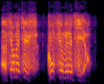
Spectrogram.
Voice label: voice message art shoot, crew tanks french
